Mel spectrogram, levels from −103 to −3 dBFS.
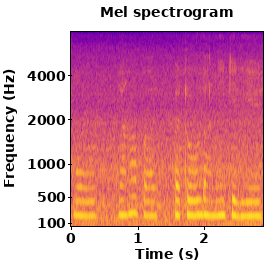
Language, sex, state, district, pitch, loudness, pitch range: Hindi, female, Punjab, Fazilka, 220 Hz, -15 LUFS, 215-225 Hz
